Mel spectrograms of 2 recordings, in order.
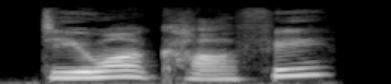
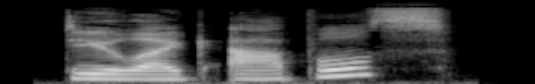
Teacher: when I ask a question, my voice goes up.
